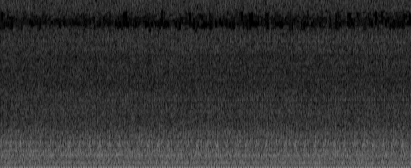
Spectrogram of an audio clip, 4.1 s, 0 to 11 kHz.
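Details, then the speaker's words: 1986 Dodge Daytona Turbo Z Shelby after working on an idle that was previously too high: steady, low, even idle with no misses or knocks. A loose plug on cylinder two was found; runs solid. "idle's really low but it's not super high like it was well that's pretty darn smooth right there"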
